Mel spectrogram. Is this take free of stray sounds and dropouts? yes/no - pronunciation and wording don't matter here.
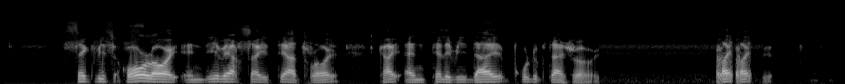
no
